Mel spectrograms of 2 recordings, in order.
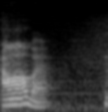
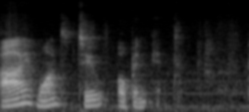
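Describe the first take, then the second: First: The words are slurred and run together. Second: Each word is said clearly and separately. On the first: The speaker calls it wrong. "That's what that sounded like" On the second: The speaker calls it right. "I'm exaggerating, but this is the diction part"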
